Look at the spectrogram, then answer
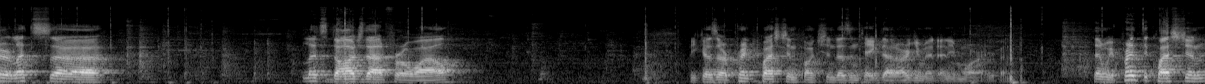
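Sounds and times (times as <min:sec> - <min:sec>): keyboard keystroke clicks: 0:01.0 - 0:02.2, 0:08.4 - 0:08.9.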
